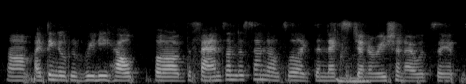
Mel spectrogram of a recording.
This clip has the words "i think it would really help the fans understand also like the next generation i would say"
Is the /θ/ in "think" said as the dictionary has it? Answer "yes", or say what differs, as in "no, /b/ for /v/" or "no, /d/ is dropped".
yes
